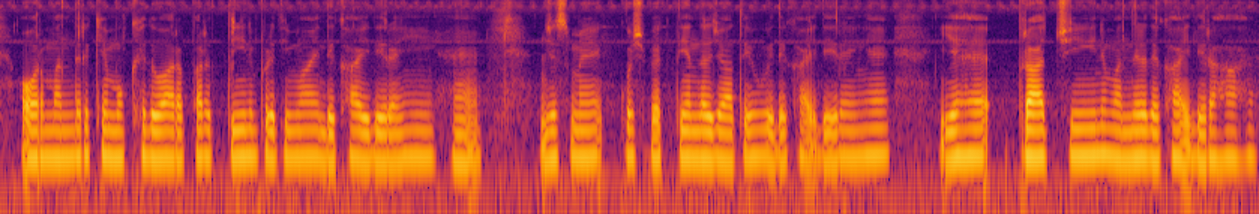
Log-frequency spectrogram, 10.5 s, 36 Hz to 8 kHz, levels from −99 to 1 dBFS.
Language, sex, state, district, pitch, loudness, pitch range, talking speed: Hindi, male, Uttarakhand, Tehri Garhwal, 145 Hz, -19 LUFS, 140-150 Hz, 165 wpm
